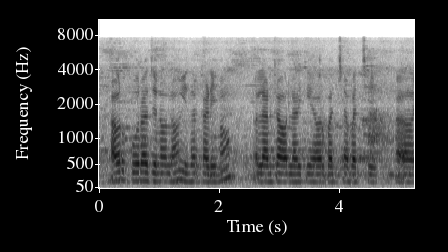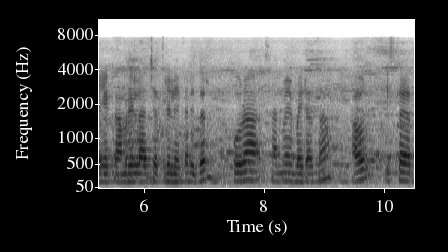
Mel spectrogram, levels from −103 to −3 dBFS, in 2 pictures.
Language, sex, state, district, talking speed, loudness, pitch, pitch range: Hindi, male, Maharashtra, Dhule, 125 wpm, -20 LUFS, 160 Hz, 155-170 Hz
